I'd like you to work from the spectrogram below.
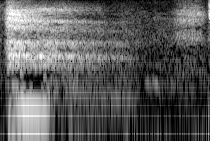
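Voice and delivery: just a quiet puff of air; short soft exhale. Shown as a demonstration. Teacher showing the relaxed out-breath, softly. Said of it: "吸って".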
